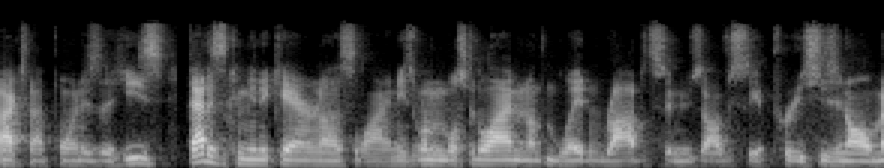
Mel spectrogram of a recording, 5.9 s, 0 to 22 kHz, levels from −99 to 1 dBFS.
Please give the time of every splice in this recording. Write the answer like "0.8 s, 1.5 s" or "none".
1.2 s, 1.5 s, 3.1 s, 3.6 s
